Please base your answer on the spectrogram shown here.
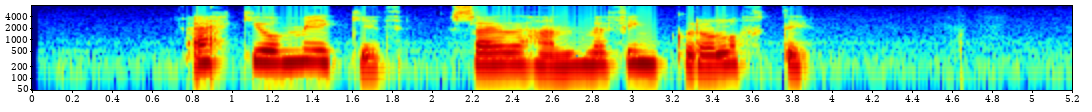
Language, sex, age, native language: Icelandic, female, 20-29, Icelandic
